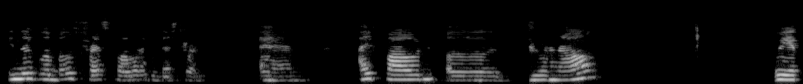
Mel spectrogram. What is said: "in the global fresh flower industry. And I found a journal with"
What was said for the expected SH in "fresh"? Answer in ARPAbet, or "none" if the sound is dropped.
S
